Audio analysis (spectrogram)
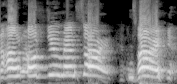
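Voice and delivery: high, loud frantic apologizing; panicked apology. Retold or imitated. Comedian reliving dragging a stranger downhill, frantic shouted apology. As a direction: yelp out sorry in a panic.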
